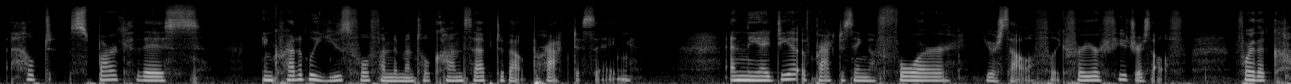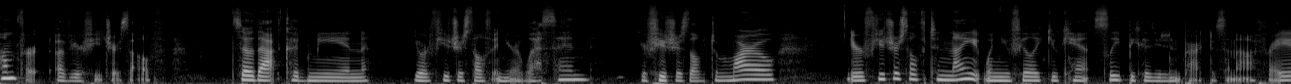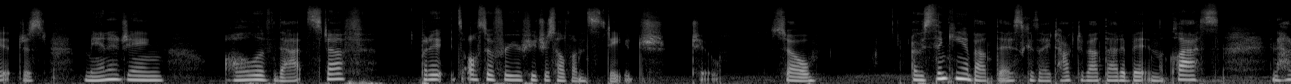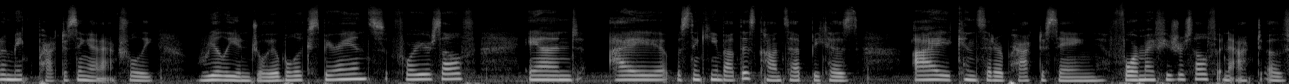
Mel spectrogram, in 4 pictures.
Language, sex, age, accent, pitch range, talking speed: English, female, 20-39, American, 180-215 Hz, 140 wpm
